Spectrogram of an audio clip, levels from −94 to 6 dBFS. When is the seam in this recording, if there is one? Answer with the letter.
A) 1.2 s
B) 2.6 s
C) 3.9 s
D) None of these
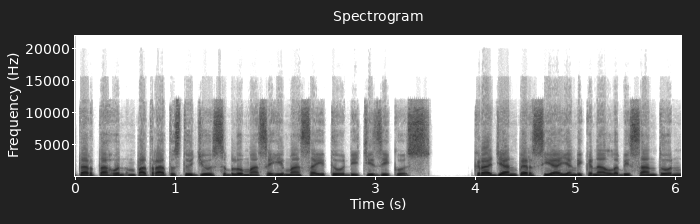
C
